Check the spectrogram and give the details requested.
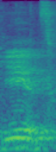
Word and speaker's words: Geertz: La pronuncia sempre, lui dice si pronuncia la tedesca, perché era di origine tedesca, no? Quindi dovrebbe essere Geertz, qualcosa del genere.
